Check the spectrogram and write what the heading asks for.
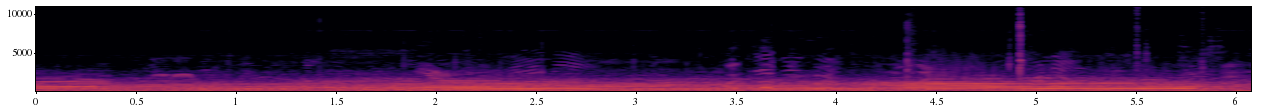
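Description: A motor vehicle engine accelerating through its gears, its pitch climbing slowly, dropping back at each change and climbing again, then fading out just before the end.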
